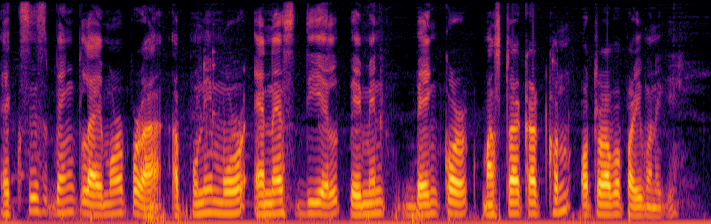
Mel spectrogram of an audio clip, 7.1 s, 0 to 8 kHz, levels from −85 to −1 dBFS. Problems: none marked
